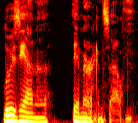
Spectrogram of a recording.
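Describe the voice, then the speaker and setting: A man's voice: fairly low pitch, expressive, moderate pace, mellow, no room sound, studio quality. A man co-hosting a podcast, chatting casually in a rambling, hesitant way. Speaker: podcast co-host. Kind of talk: casual chat.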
